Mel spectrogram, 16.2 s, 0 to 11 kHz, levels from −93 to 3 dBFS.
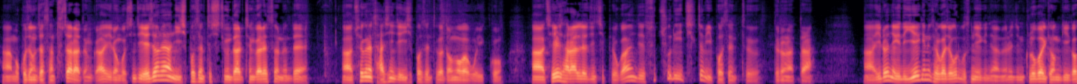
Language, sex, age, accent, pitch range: Korean, male, 40-59, native, 95-125 Hz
